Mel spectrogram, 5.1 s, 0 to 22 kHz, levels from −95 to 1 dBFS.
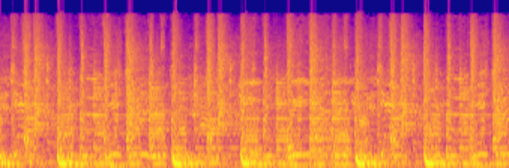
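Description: A harsh, gritty fuzz rides on every loud moment from start to finish, the mark of hard clipping. The signal is driven about 10 dB beyond what a stage can pass, so its peaks are sheared flat, roughly 7 percent of samples, spraying high harmonics.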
